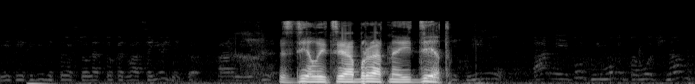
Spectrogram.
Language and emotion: Russian, angry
